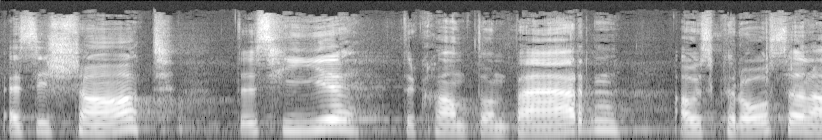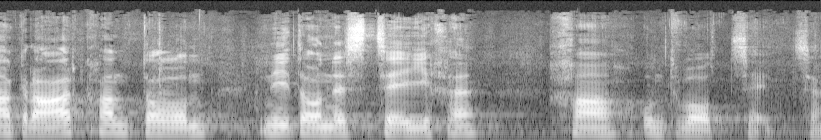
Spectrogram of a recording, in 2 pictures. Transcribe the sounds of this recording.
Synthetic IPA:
ʔəsɪʃʃɑːd | d̥ɑshiːəd̥əɾkʰɑntoːnbæɾnʔaʊsɡ̥ɾoːsənɑɡɾɑːɾkʰɑntoːnnɪdonəst͡sɛɪχə | χɑʊndʋɔtsɛ̰t͡sə

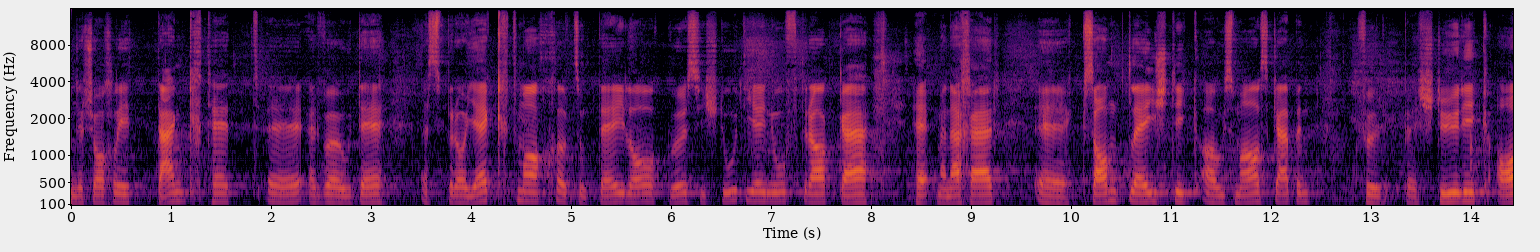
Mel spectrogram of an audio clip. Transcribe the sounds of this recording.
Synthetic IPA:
nəɾʃoχlit̪æŋkχthɛt | ɛːæɾʋœwd̪̥ɛ | əspɾɔjɛkχt̪mɑχːəʊt͡sʊmt̪ɛɪloːkʋøsiʃtuːd̥iəɪnuft̪ɾɑːkɡ̥æː | hɛtmənæχæːɾ | ɛːksɑmtlɛɪʃtiɡɑʊsmɑːsɡ̥æb̥ənt | fʏɾb̥ɛʃtyːɾiɡɑ

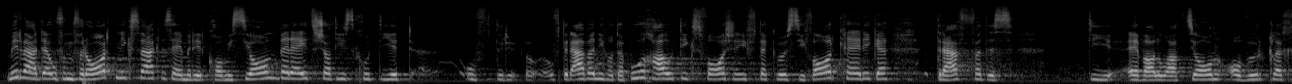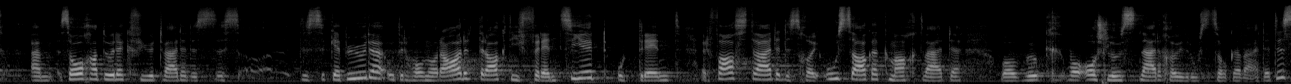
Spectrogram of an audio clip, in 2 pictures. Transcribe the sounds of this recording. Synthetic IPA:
mɪːɾvæːɾdəufəmfəɾɔrdnɪksʋæːkd̥ɑshɛɪməɾɪdɾkʰɔmisjoːnbɛɾɛɪt͡sʃɔdiskʰutiːət | ufəufd̥əɾæbənifɔdəb̥uəχhɑwtiksfɔːɾʃɾɪftəkvɵsifɔːɾkʰχeːɾiɡətɾæfədɑs | d̥ievɑluɑt͡sjoːnovʏɾkʰləχɛmsoːχɑdʉɾəkfyːɾtvæːɾdədɑsəsd̥əsɡ̥ebyːɾəʔud̥əɾɦɔnɔɾɑːɾətɾɑːɡd̥ifəɾɛnt͡siərtutɾɛnt | æɾfɑstvæːɾdədɑsχœʏʔusːɑːɡəkmɑχtvæːrd̥ə | ʋovʏkʋoʔoʃlʉsnæɾχœʏdɾust͡soɡ̥əvæ̰ːɾd̥əd̥əs

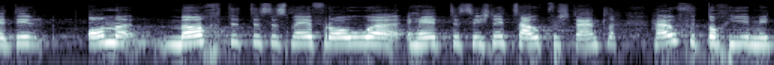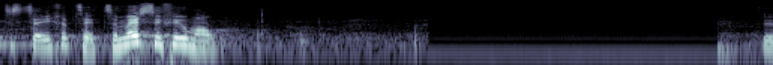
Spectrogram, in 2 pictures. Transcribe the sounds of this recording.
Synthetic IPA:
ɛtɪːɾ | ɔmmœχtət̚d̥ɑsəsmeːfɾɔwəɦɛtdəsɪʃnɪtsælpfəʃtæntləχhɛlfət̚d̥ɔχhiəmɪt̚dəst͡sɛɪχət͡sɛt͡səmɛɾsifɪːlmɑːl

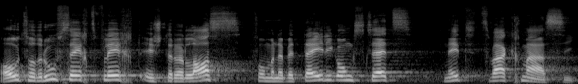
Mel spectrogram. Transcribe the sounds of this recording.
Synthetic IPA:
ʔɑʊsodəɾufsɪχt͡spflɪχtɪʃd̥əɾɛɾlɑsfomənəbɛtɛɪliɡʊŋsksɛt͡s | nɪtt͡sʋækχmæːsḭk

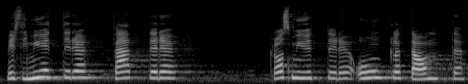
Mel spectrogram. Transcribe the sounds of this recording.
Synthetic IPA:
mɪːɾsimyət̪əɾəfæt̪ːəɾə | ɡ̥ɾɔsmyət̪əɾəʔʊŋklət̪ɑnt̪ə

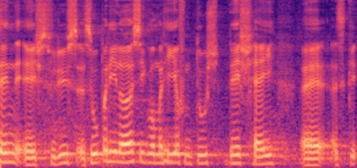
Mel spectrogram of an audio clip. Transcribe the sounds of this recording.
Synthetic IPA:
ɪnɪʃfʏɾyːsəsubəɾiløːsiɡʋoːməɾhiːəufm̩tuʃtɪʃhɛɪ | ʔɛːəs

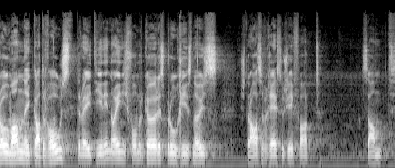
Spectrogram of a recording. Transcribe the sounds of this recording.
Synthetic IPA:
fɾowəmɑnɪk̚ɡ̥ɑːd̪əɾfoːuːsd̥̪əɾʋɛɪt̪hiːnɪdnɔɛɪniʃfoməɾkʰøːɾəsb̥ɾuːχiəsnœʏs | ʃtɾɑːsəfəɾχeːɾst͡suʃɪfːɑːɾt | sɑmt

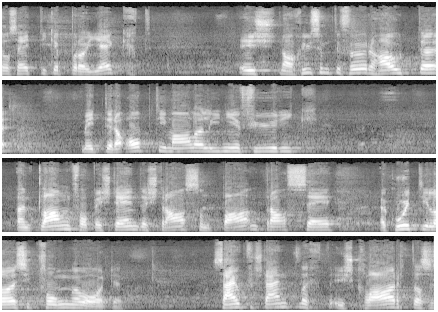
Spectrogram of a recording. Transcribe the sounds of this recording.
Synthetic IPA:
sosɛt̪ːiɡəprɔjɛkχt | ɪʃnɑχysəmd̪əføːɾɦɑwtə | mɪt̚d̥ɛɾəʔɔptimɑːləliniəfyːɾiɡ | ɛntlɑŋfɔbɛʃteːəndəʃtɾɑːsʊntb̥ɑːnt̪ɾɑseːəɡ̥uətiløːsikkfʊŋːəvɔːɾd̥ə | sælpfəʃtæntləχɪʃkχlɑːɾd̥ɑs

